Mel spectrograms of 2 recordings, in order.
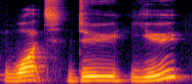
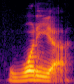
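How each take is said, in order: First: The words are said separately with a full 'you'. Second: The words run together, 'you' reduced to 'ya'. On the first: The speaker calls it wrong. "We don't say" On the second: The speaker calls it right. "We join them all together and we say"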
